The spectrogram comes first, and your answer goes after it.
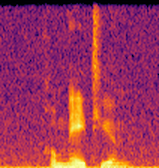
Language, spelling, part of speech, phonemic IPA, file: Dutch, promethium, noun, /proˈmetiˌjʏm/, Nl-promethium.ogg
- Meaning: promethium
